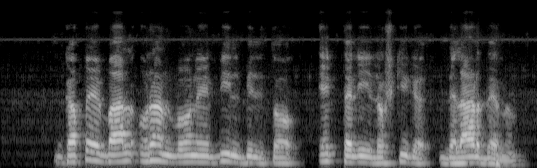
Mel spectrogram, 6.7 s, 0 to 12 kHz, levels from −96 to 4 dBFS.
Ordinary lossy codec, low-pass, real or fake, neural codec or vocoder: Opus, 32 kbps; 7.2 kHz; real; none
